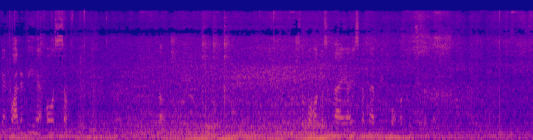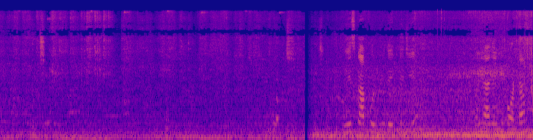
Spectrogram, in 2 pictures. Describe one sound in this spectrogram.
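Fabric rustles as it is unfolded and spread out.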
